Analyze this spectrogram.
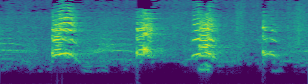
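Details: Purple gallinule calling, a recording used as a hunting lure: four harsh, nasal, harmonic honks spaced unevenly over three seconds against a quiet background hiss.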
